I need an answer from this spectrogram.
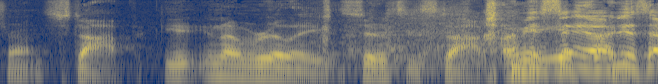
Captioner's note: laughter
